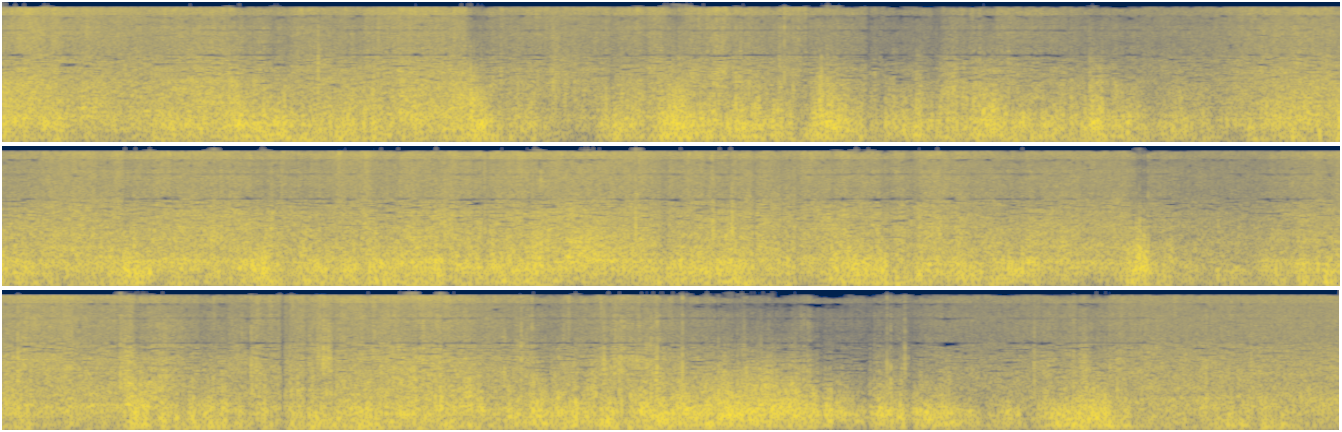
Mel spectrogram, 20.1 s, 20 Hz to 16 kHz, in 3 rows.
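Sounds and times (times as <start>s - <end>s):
strong wind buffeting microphone: 0.0s - 20.0s.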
